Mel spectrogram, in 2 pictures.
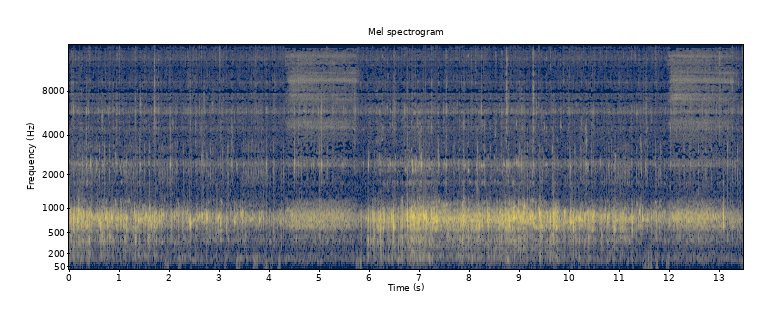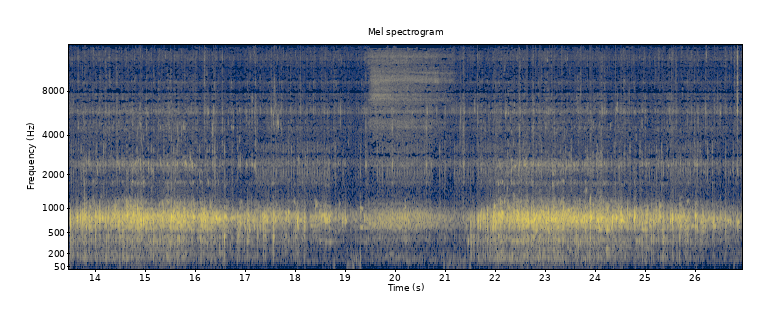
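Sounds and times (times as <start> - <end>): exhaled air bubbling: 0.0 - 26.9
scuba regulator inhale hiss: 4.3 - 5.9, 11.9 - 13.5, 19.4 - 21.4.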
